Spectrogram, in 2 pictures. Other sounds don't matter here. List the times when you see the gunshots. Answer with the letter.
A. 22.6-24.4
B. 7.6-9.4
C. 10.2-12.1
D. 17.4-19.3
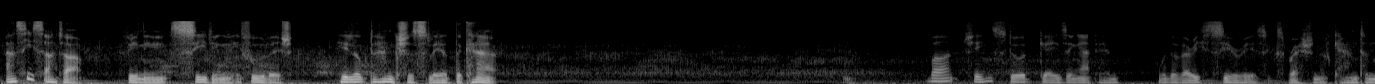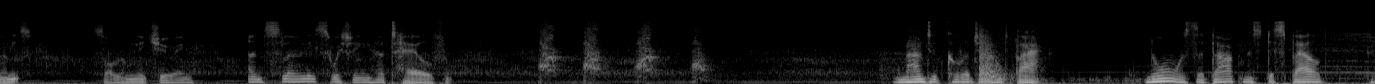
A.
